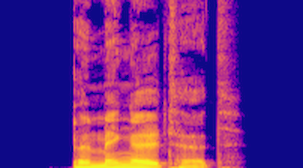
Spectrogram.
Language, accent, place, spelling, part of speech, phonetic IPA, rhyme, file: German, Germany, Berlin, bemängeltet, verb, [bəˈmɛŋl̩tət], -ɛŋl̩tət, De-bemängeltet.ogg
- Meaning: inflection of bemängeln: 1. second-person plural preterite 2. second-person plural subjunctive II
